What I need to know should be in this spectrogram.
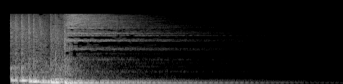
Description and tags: Joke drum fill 08
A short drum fill to mark when a good point has been landed in a joke. Each with a different variation.
Recorded with FL Studio 9,7 beta 10.
Drums by: Toontrack EZDrummer.
Expansion used: "Drumkit from hell".
Mastering: Maximus
Variation 8 of 10
comedy, crowd, drumkit-from-hell, drums, ezdrummer, fills, humor, jokes, laughters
